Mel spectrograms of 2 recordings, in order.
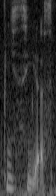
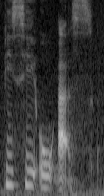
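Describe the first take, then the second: First: Low, very soft self-check; muttered slip. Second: "PCOS" with the O clearly put in; corrected pronunciation. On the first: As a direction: repeat it under your breath. Catches own slip, repeats it. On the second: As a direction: say all four letters of "PCOS". Corrects the name with the O. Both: Real, not acted.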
